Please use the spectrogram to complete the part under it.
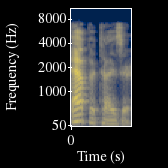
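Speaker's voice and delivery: first syllable AP of appetizer hit hard. Reading food words aloud, stress on first syllable AP of appetizer. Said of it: "The emphasis here is heavily on the A".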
